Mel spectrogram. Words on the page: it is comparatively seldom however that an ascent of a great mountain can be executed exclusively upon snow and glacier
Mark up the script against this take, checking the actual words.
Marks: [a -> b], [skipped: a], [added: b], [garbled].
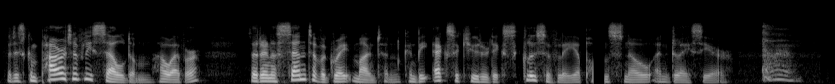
it is comparatively seldom however that an ascent of a great mountain can be executed exclusively upon snow and glacier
